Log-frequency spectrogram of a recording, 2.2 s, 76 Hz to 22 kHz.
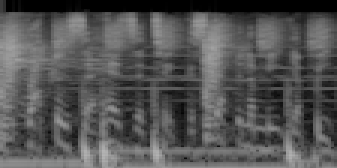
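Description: A 1990s boom-bap hip hop track: a rapper's voice over a drum beat and a deep, steady bass line.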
